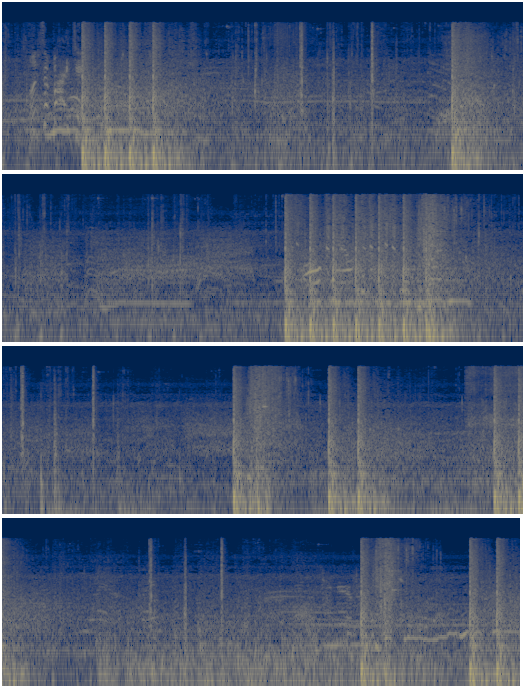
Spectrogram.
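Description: Guns fire in short bursts with loud bangs.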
